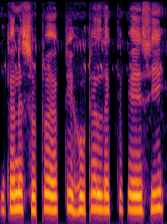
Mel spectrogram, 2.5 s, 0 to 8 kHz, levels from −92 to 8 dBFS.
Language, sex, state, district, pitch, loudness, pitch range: Bengali, male, Assam, Hailakandi, 200 Hz, -14 LUFS, 190-205 Hz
